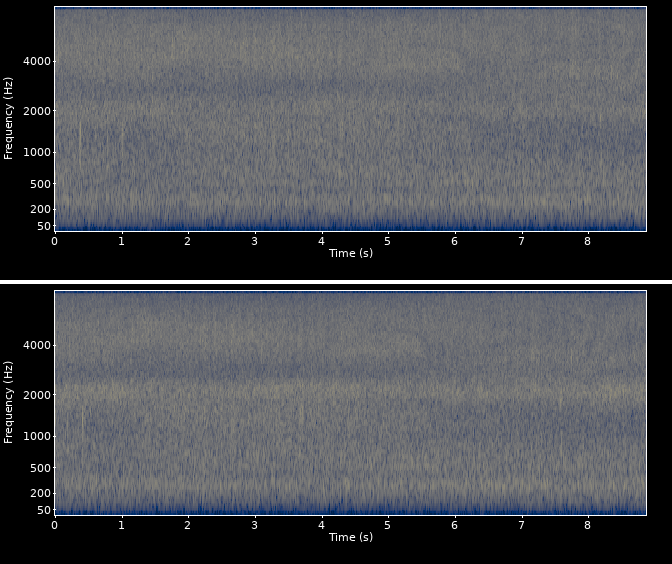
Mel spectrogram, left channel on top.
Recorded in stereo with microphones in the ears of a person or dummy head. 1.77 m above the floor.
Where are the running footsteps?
No running footsteps in this recording.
